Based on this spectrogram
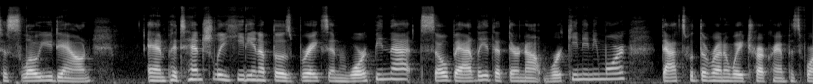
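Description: With an unremarkable speaking voice, a woman talks at a fairly quick pace, fairly low in pitch with lively intonation. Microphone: phone near.

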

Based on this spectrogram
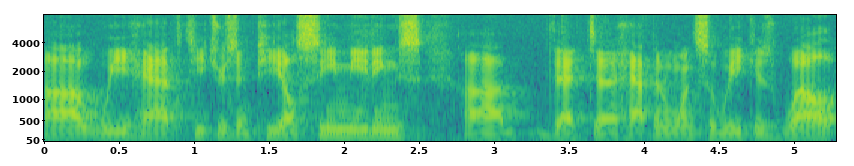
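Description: With an American accent, a man speaks at a moderate pace and medium pitch with fairly even intonation over noticeable background noise. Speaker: assistant principal. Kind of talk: presentation to school board. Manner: halting, many fillers.

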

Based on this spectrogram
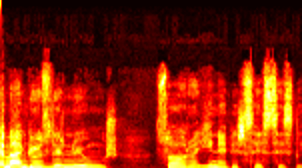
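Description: This woman's voice is high in pitch. Her tone is dark and mellow.

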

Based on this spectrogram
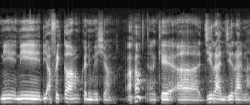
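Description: The voice has a dark, mellow tone and moves at a very slow pace. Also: man. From Alor Setar, Kedah; Kedah. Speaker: schoolteacher, audience questioner; schoolteacher, questioner. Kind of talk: audience question on stage. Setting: outdoor stage with audience. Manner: halting. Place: stage. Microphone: handheld.

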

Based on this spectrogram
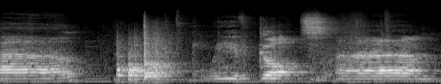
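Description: Faint music plays in the background as a man talks with audible room echo. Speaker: presenter. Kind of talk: product demo unboxing. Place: kitchen. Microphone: camera far.

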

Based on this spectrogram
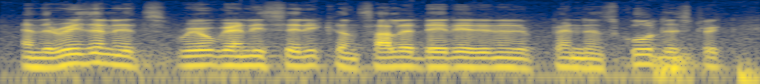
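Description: With an American accent, the speaker talks at a fairly quick pace in a bright, sharp tone with vocal fry and fairly even intonation. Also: man. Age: 60s. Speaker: school board member. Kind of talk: public meeting discussion.

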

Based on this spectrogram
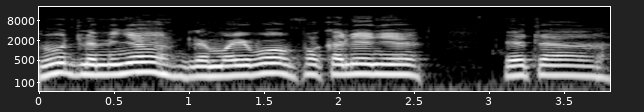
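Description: A man's high-pitched voice at a very slow pace. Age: 90s. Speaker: war veteran and journalist. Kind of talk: interview; interview answer. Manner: halting. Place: home room.

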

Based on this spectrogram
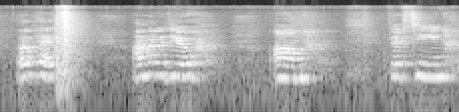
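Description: Audible room echo and light background noise surround a woman's extremely high voice. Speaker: fitness instructor. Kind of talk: workout tutorial. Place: garage. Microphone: camera far.

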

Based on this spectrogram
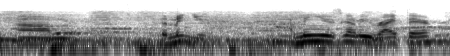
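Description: A man's voice with music playing in the background. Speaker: restaurant reviewer vlogger. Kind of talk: casual vlog chat. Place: cafe. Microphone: phone near.

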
